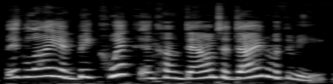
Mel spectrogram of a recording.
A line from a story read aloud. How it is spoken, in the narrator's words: The little hare, who had taken refuge within, called out again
